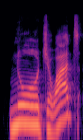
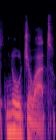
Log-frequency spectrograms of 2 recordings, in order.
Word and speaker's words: Noor Jwad: As you would have heard from the introduction to this episode, I'm talking to Noor Jwad, and I did pronounce that all correct. Noor Jwad, I got that right.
